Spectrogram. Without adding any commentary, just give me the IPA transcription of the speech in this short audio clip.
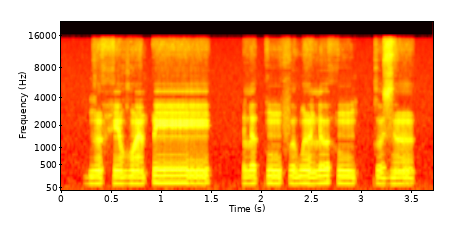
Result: ɡ ə̃ h ẽ ʁʷ æ̃ p ẽː | l ə k ũ f ɵ w ə̃ l ɵ h ũː kː ɵ z ə̃

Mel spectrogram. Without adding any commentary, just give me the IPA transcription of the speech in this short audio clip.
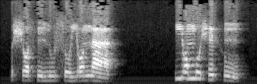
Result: ʃ ɔ˨ s ĩ˨ n u˨ s o˨ j ɔ˧ n a˨ | j ɔ˦ m o˦˨ ʃ ɛ̃˧ h ũ˨

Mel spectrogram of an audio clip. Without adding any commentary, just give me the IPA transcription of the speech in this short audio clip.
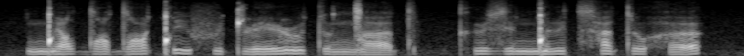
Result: ŋ͡ǃ e lʲ dˤ e dˤ o ǃ i f ʉ t ɭ e ɭ u t o ŋ͡ǀ a t | kʰ ʉ z ɨ ŋ͡ǃ ɨ t͡sʰ a t o h ɐ

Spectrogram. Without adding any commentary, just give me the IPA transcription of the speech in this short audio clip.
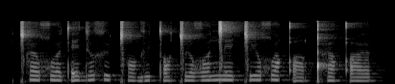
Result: ǀʰ œ˨ χʷ œ˨ tʼ e˨ d ɵ˦ x ʉ˨ ǀʰ ɔ˨ ɡ ʉ˦ tʼ ɔ˨ ǀ ʉ˨ ʁʷ œ˦ ŋ͡ǀ e˦˨ ǀ y˦ χʷ œ˦ qʼ ɔ˨ ǃʰ œ˦ qʼ œ˦

